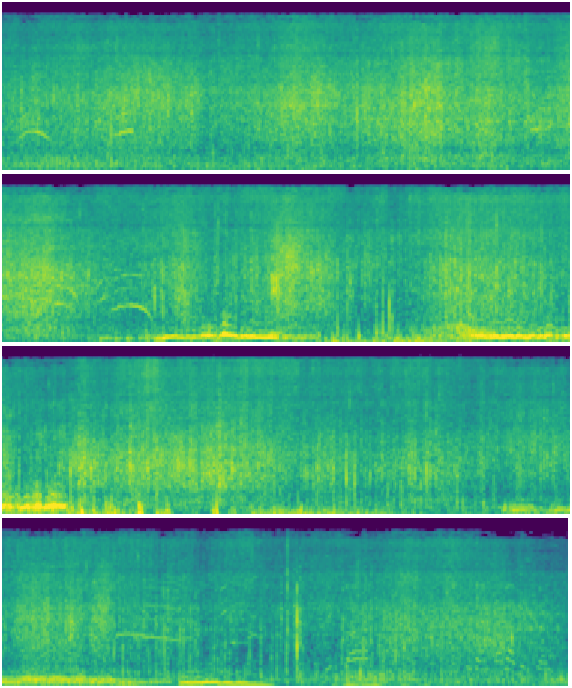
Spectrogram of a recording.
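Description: Steady rushing and scraping of skis sliding over packed snow while skiing down a piste, mixed with wind on the microphone, with a few muffled voices breaking in.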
